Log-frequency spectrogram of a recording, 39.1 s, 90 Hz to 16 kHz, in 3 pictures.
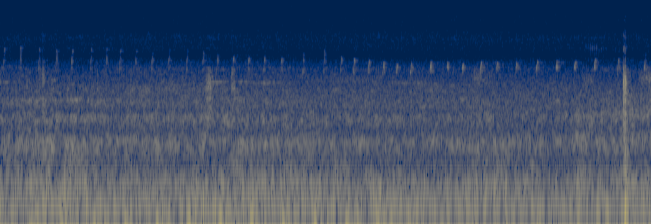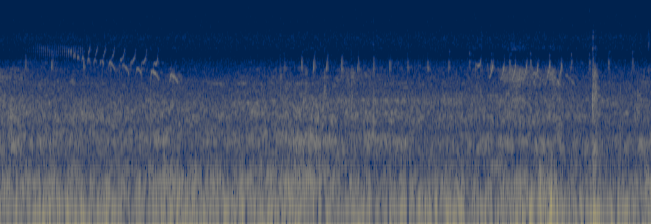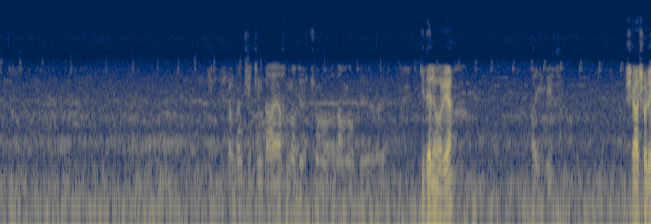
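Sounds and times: small bird chirping: 0.0 - 16.7, 18.0 - 39.0.

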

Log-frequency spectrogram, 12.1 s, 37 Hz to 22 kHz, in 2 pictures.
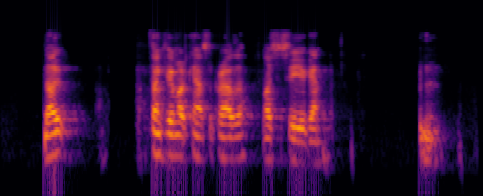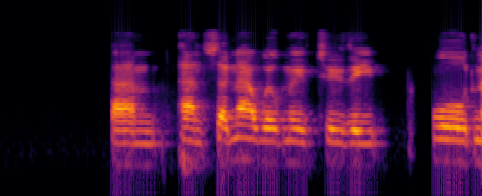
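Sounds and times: person clearing throat: 5.2 - 5.7.

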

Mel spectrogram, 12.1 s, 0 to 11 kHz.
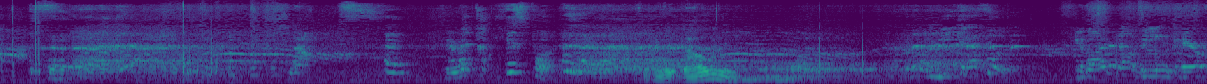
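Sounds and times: faint steady hum: 0.0 - 10.7
television voices: 0.0 - 12.0.

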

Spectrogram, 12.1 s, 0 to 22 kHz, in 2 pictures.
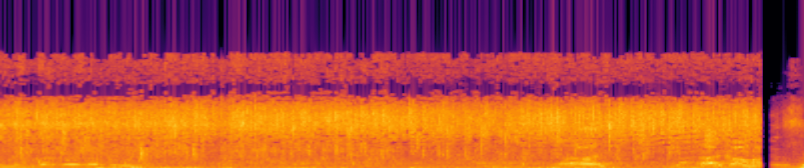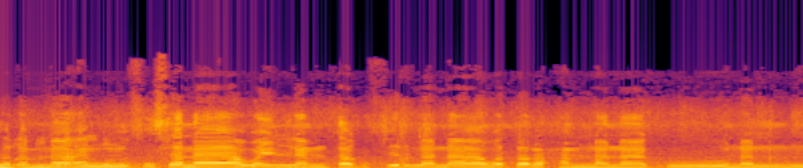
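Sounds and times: water running from taps: 0.0 - 5.7
water splashing into basin: 0.0 - 5.7.

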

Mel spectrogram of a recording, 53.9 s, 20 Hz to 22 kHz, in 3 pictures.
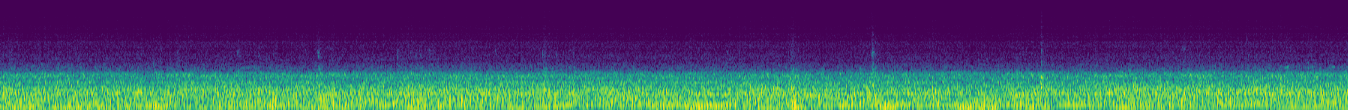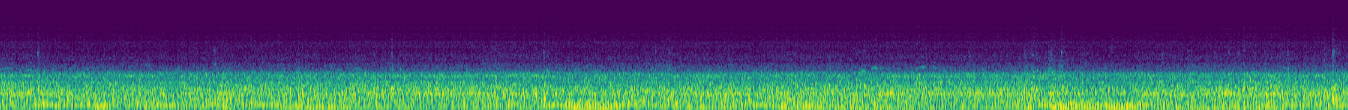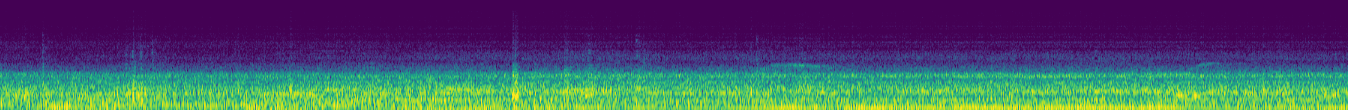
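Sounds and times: diesel engine idling: 0.0 - 53.9.

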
